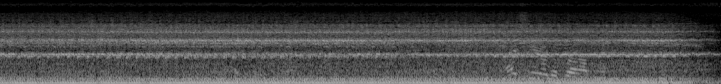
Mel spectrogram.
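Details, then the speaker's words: 1980 Ford F100 V8 after sitting outside for 20 years, first start. A loud steady high squeal is held over the idle until shutdown: belt slipping. It was first blamed on a stuck AC compressor, then they said it was not stuck, so the cause is unclear. "that uh belt noise is uh the fan belt because the ac is stuck"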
